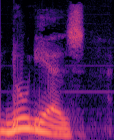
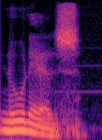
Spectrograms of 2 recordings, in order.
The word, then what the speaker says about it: Nunes: And by the way, Schumer, it's pronounced Nunes, not Nunes.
